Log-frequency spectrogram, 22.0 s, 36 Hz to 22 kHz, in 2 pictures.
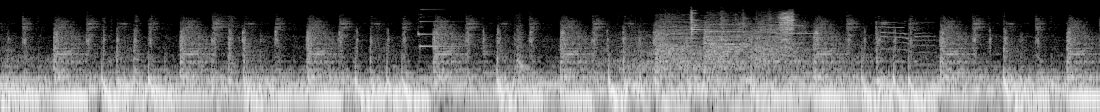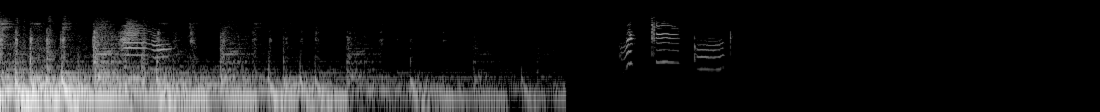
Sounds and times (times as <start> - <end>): Music: 0.0 - 16.7.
